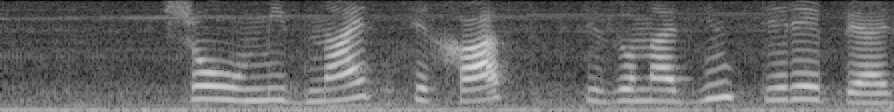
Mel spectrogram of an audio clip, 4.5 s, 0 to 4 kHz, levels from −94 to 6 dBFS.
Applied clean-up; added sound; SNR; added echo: none; Engine + Train; 11 dB; none.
